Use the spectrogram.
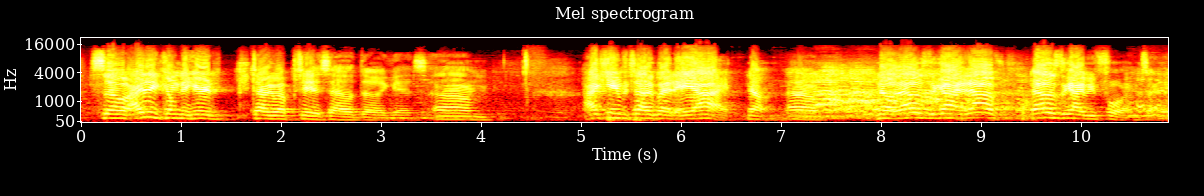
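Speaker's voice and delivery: ordinary talk, nothing marked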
